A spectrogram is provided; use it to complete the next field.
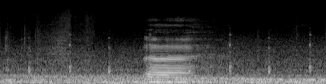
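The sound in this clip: The interior of a car hums with a steady low rumble, captured on a small handheld recorder, with a short tonal swell near the middle and a voice talking over it.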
